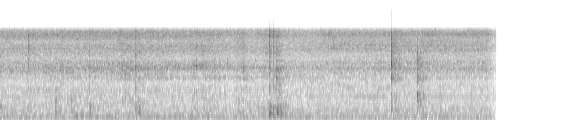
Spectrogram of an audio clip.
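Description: Onion masala sizzling in hot oil in a pot as fried seekh kababs are tipped in from a metal plate, with a few sharp clinks. The sound cuts off abruptly near the end.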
